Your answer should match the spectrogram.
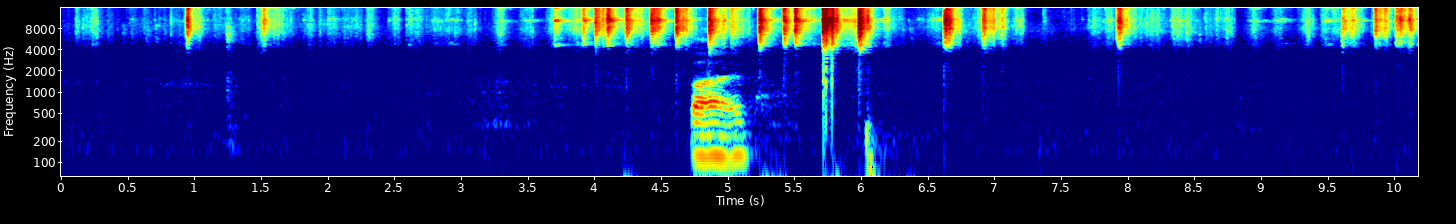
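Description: Beaded juggling balls rattling in the hands with each throw and catch. There is a few scattered clicks at first, then a quick, dense run of rattling catches from about four seconds in to about seven and a half, then a few scattered ones again, with one duller knock about six seconds in.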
